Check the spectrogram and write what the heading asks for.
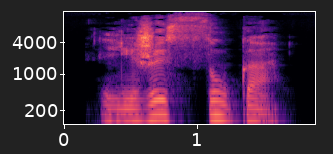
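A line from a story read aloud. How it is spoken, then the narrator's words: Masked man snarling. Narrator (Russian): зарычал человек в маске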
